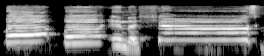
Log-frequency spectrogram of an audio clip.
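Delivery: hammed-up pleading cry; mock cry. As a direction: wail it out like a begging fan. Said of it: "he cried".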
